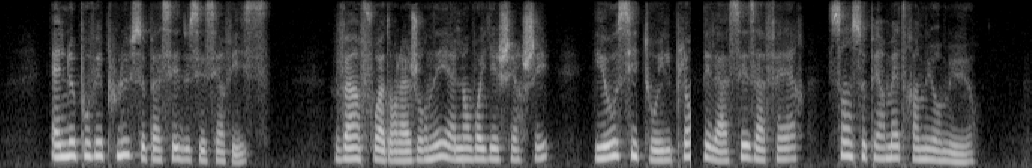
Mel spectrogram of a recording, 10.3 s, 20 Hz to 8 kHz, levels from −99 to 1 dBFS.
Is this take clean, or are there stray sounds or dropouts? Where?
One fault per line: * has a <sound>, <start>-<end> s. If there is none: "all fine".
* has a dropout, 6.9-7.0 s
